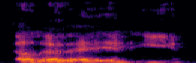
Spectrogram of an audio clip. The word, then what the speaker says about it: Loane: Loan is spelled like a loan from a bank with an E at the end, Loane.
